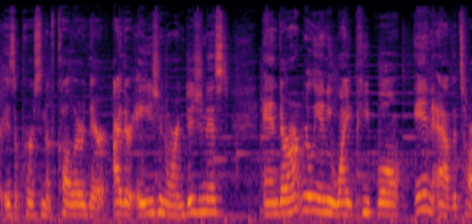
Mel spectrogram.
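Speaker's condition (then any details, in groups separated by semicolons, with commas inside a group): No condition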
